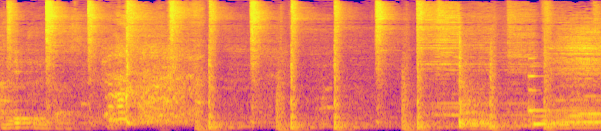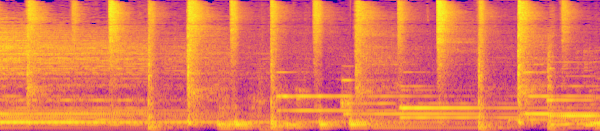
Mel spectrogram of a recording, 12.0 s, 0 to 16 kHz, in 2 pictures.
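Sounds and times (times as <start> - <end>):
drum kit beat: 0.0 - 12.0
live band playing: 0.0 - 12.0
held chord: 5.3 - 12.0.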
